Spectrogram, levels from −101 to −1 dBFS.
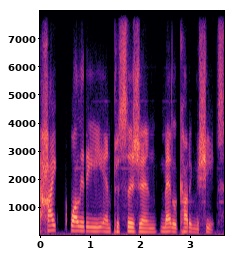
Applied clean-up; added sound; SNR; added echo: neural diffusion model UNIVERSE++.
